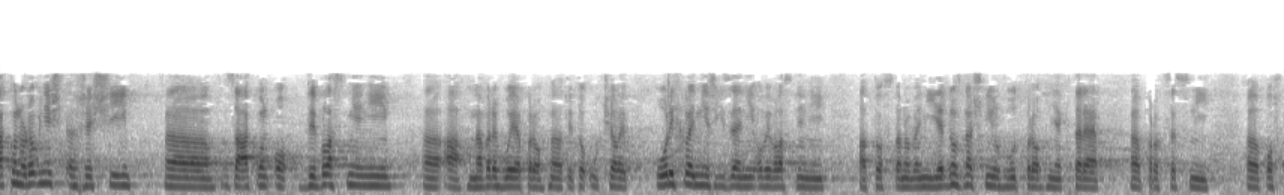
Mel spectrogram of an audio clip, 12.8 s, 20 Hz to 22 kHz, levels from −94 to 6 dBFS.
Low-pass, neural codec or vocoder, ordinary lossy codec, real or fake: 5.4 kHz; none; MP3, 24 kbps; real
